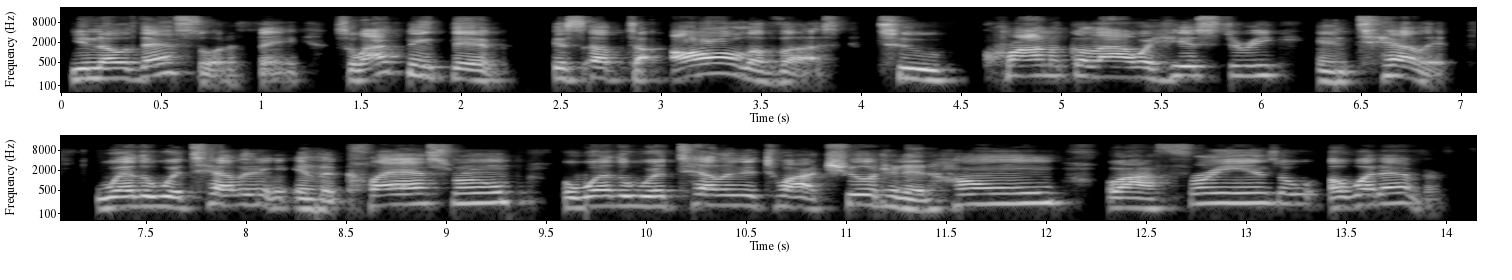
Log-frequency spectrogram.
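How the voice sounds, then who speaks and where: A man with a Southern accent and a fairly high voice speaks as a guest editor in an interview. He talks earnestly and repeats phrases for emphasis. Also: expressive, normal speed, hardly any pauses. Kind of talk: interview answers.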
